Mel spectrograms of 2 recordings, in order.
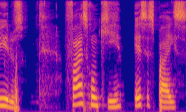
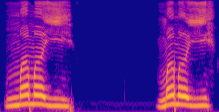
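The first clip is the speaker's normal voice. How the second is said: put-on child's first word; 2 semitones higher, much slower than usual. Shown as a demonstration. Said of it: "essa palavra que eu acabei de dizer".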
